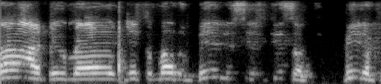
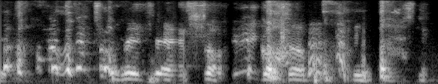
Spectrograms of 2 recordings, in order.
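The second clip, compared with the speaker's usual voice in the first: mocking retort; 9 semitones higher than usual. Real, not acted. Mocking rant at rapping athlete.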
